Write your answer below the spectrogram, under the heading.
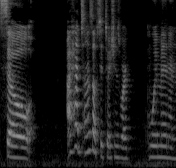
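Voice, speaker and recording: Her pitch is medium and varies in an ordinary way as a woman talks at a fairly slow pace. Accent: strong Brazilian. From Brazil. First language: Portuguese. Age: 20s. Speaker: vlogger. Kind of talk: casual talk to camera.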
